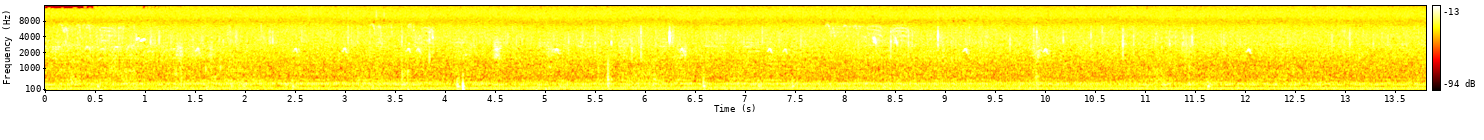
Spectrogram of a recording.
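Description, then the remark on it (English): A foraging flock of several birds in a tree calls softly and often, fighting among themselves, with many brief, faint chirps scattered throughout over a steady low mechanical hum and a single sharp click partway through. “circling from underneath a tree in which there's a foraging flock of several birds. And they are calling softly and often fighting among themselves.”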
